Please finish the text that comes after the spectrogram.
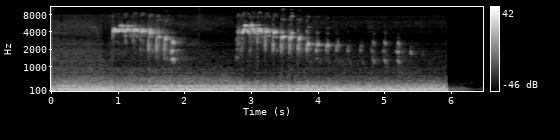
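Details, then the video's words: A bald eagle call, much less intimidating than a red-tailed hawk's scream: two bursts of thin, high, chattering piping notes that fall in pitch and stutter apart, over a steady low rumble. "So this is what bald eagle sounds like."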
